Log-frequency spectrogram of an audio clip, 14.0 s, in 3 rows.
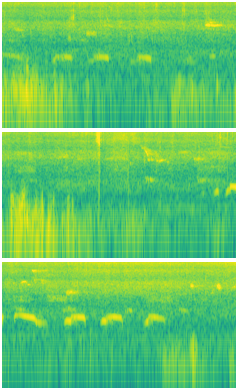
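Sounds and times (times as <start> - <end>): wind rumble on microphone: 0.0 - 8.1, 12.2 - 14.0
small birds chirping: 0.0 - 14.0
bird calling arched notes: 7.5 - 13.8.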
